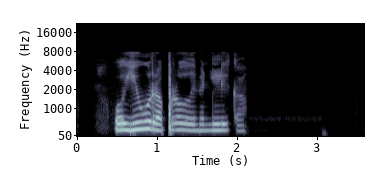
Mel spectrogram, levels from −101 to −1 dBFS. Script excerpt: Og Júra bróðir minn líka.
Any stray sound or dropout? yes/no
no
